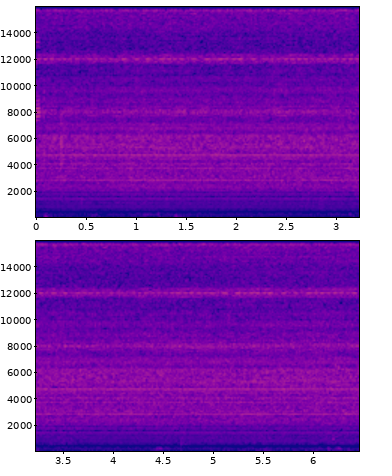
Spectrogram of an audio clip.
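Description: Near silence: a faint, steady electrical hum, mains hum in the room tone or sound system.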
